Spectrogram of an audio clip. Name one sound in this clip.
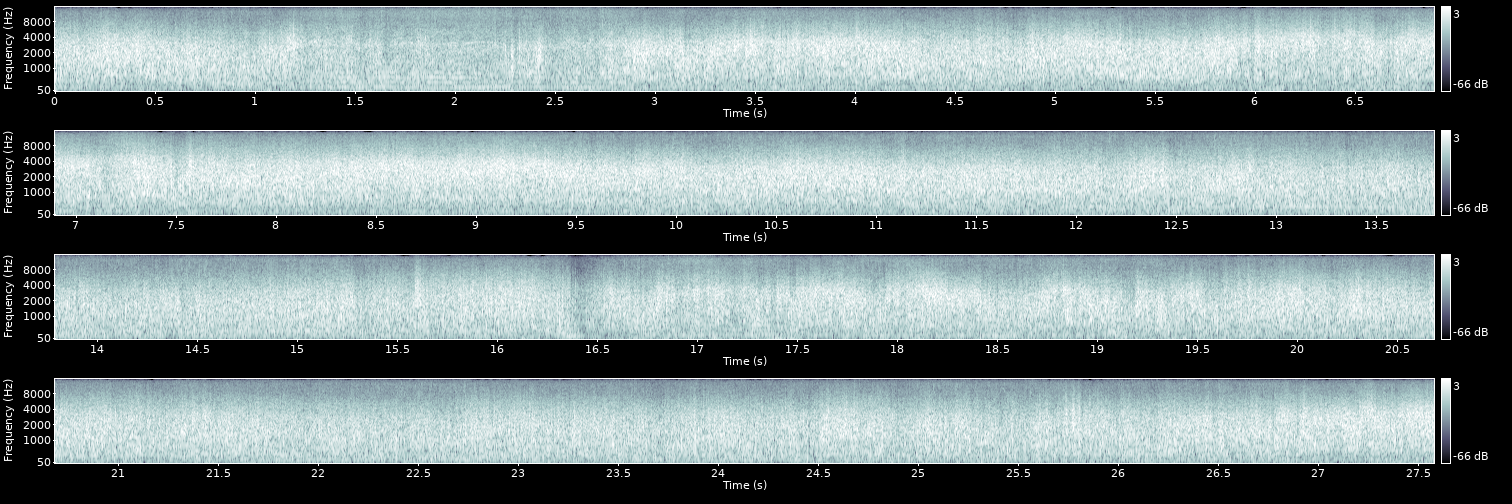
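Wind rushes outdoors.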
